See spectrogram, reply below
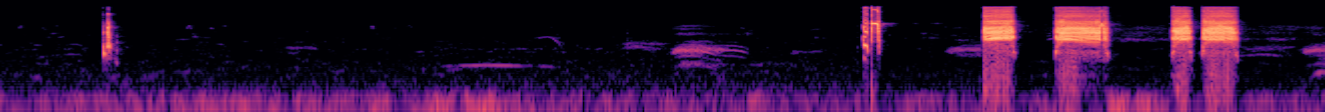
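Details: Black francolin call offered as a sound for francolins that do not call; after a sharp isolated click, four loud, harsh, grating notes come in a quick, uneven burst at the end over an otherwise quiet background.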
